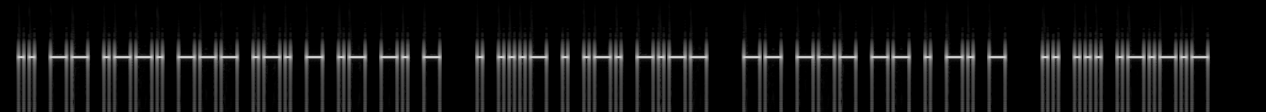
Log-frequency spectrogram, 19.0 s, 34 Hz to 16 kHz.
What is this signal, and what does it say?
Morse code, heard as a keyed tone, about 15 wpm, 700 Hz. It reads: IMPORTANT EVERY MOMENT IS.
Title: Sentences from Top 1000 Words 15wpm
